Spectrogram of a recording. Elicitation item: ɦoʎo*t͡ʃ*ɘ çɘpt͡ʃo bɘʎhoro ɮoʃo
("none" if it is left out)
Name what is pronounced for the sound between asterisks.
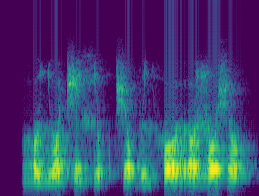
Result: t͡ʃ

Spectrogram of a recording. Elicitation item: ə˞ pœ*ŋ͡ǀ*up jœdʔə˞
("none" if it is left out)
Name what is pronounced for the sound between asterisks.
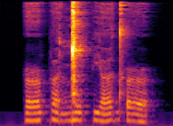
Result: ŋ͡ǀ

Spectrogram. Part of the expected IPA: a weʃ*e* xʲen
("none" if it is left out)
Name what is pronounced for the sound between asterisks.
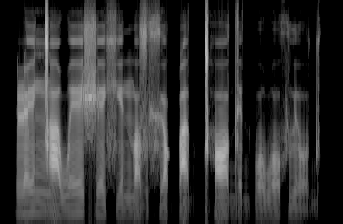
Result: e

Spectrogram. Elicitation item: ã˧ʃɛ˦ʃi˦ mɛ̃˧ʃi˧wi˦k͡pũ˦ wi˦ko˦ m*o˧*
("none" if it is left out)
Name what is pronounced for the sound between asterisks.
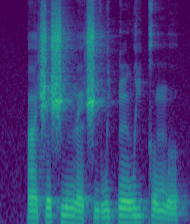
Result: o˧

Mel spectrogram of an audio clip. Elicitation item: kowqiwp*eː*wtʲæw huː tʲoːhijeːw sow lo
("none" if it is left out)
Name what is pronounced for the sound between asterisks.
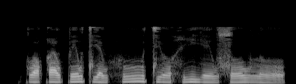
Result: e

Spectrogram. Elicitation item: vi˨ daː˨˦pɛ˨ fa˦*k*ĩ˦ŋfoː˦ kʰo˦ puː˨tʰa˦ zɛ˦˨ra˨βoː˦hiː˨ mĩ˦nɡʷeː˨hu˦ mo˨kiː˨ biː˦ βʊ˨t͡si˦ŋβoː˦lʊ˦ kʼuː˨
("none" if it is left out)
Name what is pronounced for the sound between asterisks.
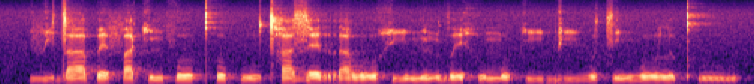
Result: k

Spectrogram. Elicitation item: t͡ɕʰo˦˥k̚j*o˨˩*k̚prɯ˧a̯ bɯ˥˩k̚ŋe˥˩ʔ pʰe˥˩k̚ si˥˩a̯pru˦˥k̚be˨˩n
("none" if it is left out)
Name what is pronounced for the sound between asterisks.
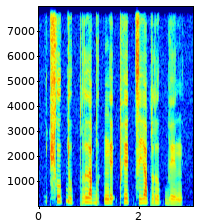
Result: u˨˩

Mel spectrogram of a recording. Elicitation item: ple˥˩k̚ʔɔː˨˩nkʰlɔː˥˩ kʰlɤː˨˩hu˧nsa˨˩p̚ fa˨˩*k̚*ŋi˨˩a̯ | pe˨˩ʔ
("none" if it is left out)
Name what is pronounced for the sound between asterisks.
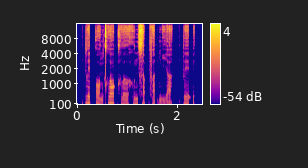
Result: t̚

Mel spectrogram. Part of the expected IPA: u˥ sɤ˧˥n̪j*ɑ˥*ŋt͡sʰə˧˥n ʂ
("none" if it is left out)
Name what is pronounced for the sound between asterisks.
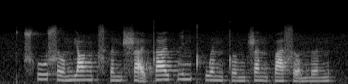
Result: ɑ˥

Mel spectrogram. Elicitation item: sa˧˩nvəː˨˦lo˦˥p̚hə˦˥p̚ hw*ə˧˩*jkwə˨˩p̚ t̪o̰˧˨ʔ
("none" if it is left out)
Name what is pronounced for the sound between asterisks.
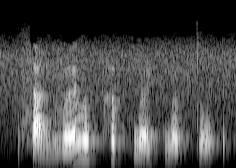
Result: ə˧˩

